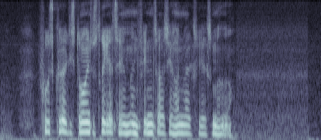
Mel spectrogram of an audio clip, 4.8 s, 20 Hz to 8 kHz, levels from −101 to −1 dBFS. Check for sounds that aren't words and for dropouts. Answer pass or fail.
pass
